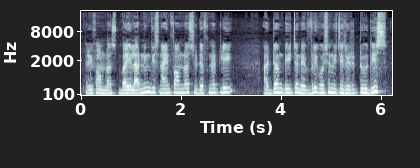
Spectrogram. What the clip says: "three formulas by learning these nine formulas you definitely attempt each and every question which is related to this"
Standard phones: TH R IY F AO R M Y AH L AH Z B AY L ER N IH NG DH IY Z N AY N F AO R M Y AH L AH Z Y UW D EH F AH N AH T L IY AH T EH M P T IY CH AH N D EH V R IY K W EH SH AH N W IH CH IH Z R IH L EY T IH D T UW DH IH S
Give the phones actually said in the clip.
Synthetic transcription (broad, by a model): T R IY F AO R M L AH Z B AY L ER N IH NG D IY S N AY N F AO R M L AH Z Y UW D EH F AH N AH T L IY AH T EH M T IY CH AH N D EH V R IY K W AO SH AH N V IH CH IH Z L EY T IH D T UW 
